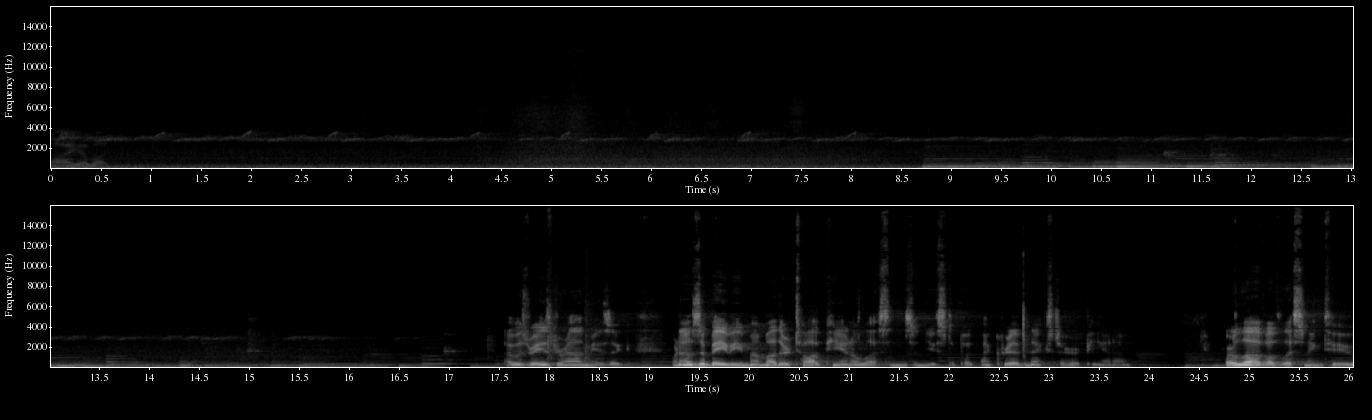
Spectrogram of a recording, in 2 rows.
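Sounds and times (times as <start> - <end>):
insects chirring: 0.0 - 23.8, 24.4 - 26.0
acoustic guitar playing: 8.6 - 26.0.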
